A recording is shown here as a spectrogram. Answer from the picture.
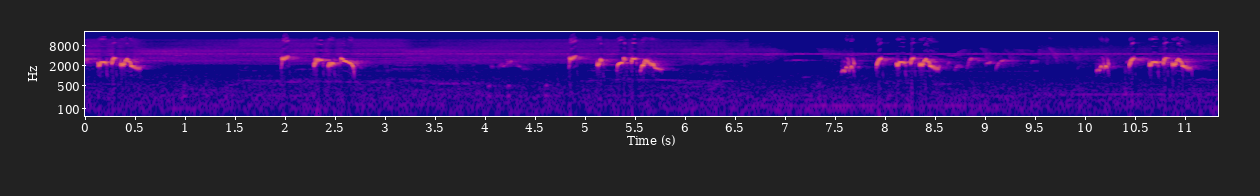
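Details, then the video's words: Red-whiskered bulbul, Thailand, singing rik style to stir up other birds: tight bursts of three to five bright, sharply slurred chirps every two to three seconds over a steady faint hiss. "เสียงนกกรงหัวจุก ร้อง ริก ยั้วให้นกคึกดีมาก"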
